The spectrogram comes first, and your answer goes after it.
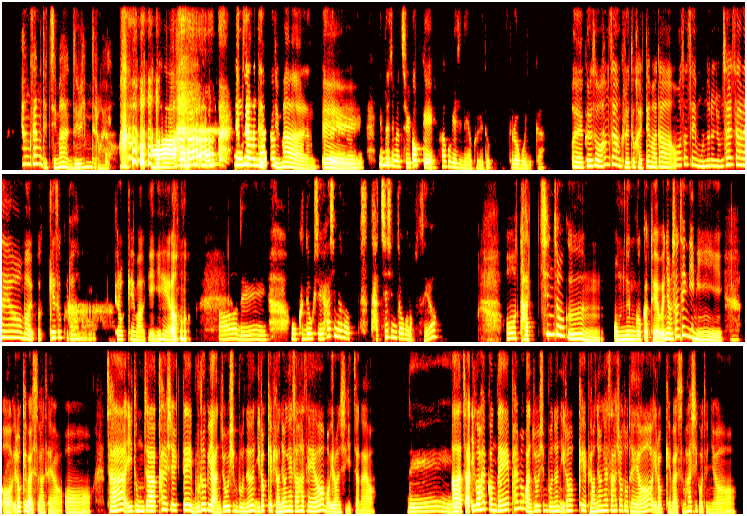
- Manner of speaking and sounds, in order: laugh; laugh
- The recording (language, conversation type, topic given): Korean, podcast, 규칙적인 운동 루틴은 어떻게 만드세요?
